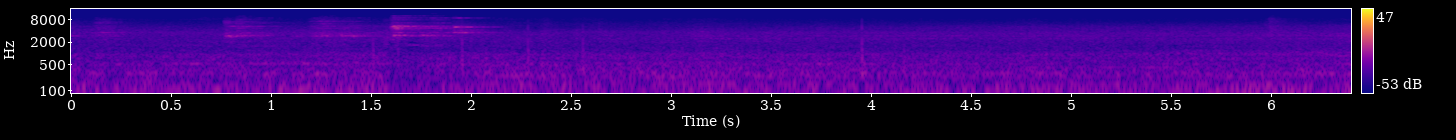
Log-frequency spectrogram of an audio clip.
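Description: Steel mixing bowl clinking a few times in the first two seconds as marinated meat pieces are picked out of it, over a steady low background rumble.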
